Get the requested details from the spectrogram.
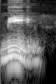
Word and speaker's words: meme: and maybe the notion of memes, and do them all at once. Because now, you mentioned that word meme, that's spelled M-E-M-E. It's sort of like gene.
